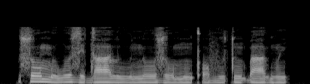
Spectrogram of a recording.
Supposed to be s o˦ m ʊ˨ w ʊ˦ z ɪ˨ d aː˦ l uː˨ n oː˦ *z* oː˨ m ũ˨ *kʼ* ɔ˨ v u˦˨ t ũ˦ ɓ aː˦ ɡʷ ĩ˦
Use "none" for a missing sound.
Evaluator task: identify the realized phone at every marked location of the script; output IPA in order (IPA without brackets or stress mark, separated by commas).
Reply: z, kʼ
